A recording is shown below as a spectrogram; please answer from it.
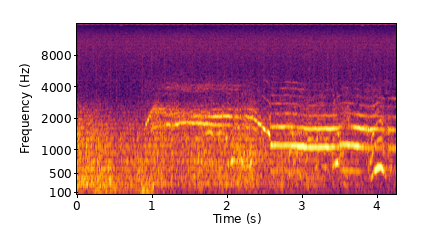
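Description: Long held high notes in a stage musical number, two pitches sounding together, which drop to a lower pair about halfway through. Near the end they break off with a quick upward slide.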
